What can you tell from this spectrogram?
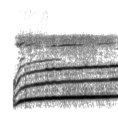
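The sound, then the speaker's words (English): A crowd of University of Arkansas supply chain students shouts the opening of the Arkansas Razorbacks hog call, a long, loud 'woo' that swoops upward in pitch and is held steadily for about two seconds. “Calling the hogs with the University of Arkansas supply chain students”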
